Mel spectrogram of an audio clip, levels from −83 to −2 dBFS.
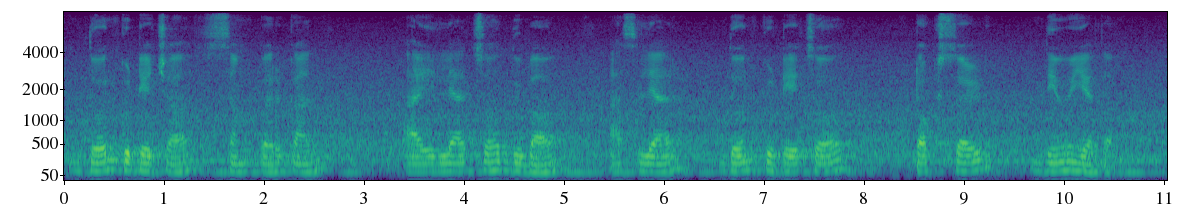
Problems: constant background noise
